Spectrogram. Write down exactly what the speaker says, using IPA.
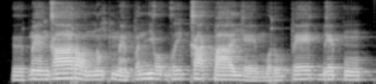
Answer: ɨ˨ɓɛ̃˧ɡaː˦ ɾɔ˨ nɔ̃˧kmɛ̃˨pə˦n jo˧ɡʷiː˦ka˦ k͡paː˦jeː˨mo˧ ɾu˧peː˦ɡ͡be˦ pũ˦

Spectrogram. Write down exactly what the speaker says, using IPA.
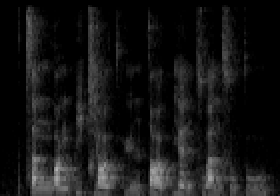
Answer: t͡sa˦nn̪wɑ˦ŋpi˦ t͡ɕjɑ˦ʊ̯t̪ʰy˨˦nt̪ɑ˥˨ʊ̯ pjɛ˥˨nt͡swa˦n su˨˦t̪u˨˦

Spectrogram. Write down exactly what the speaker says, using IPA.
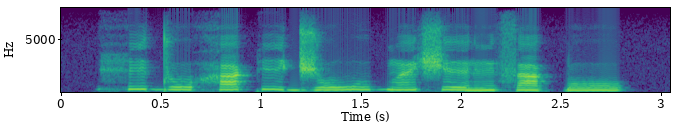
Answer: hi˦do˧ ha˦ki˦˨d͡ʒo˨˦wu˦ bɛ̃˦ʃe˦˨ ɾĩ˨sa˧k͡po˧

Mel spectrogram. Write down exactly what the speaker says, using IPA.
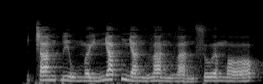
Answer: ca˧nɓi˨˩˨wmə˨˩˨j ɲa˦˥k̚ɲa˨˩nva˨˩ŋ va˨˩˨nsu˧ə̯ mɔ˨˩˦

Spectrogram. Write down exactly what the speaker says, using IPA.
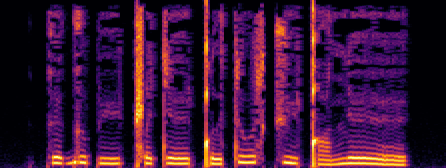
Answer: køɡɯpyː ǁøtøːǃɯtuːs t͡ʃyǃɑ nøː

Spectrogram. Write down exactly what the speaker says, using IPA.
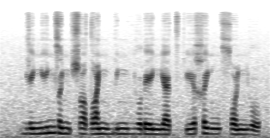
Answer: ɡeɲiɲzɒɲ çɒdˤiɲbiɲ ʎoɾeɲæ t͡sʼiχiɲ sˤuɲo

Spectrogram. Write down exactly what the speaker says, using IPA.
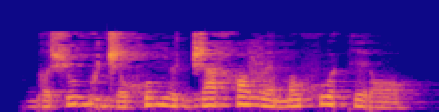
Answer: ɡʌ˩ʃʊ˥ ɡʊ˩d͡ʒʌ˩ χʷə˥ŋʏ˩ d͡ʒa˥ xɒ˥vɛ˩mɒ˥ xʷa˥ke˩ɾɔ˩

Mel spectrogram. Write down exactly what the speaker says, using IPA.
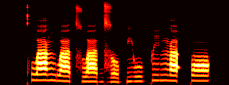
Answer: kʰwa˦ŋwa˧ t͡swa˧d͡zo˨˩pju˧ pi˦ŋa˦ʔ pɔ˦

